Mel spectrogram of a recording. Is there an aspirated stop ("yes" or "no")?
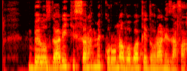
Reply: no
